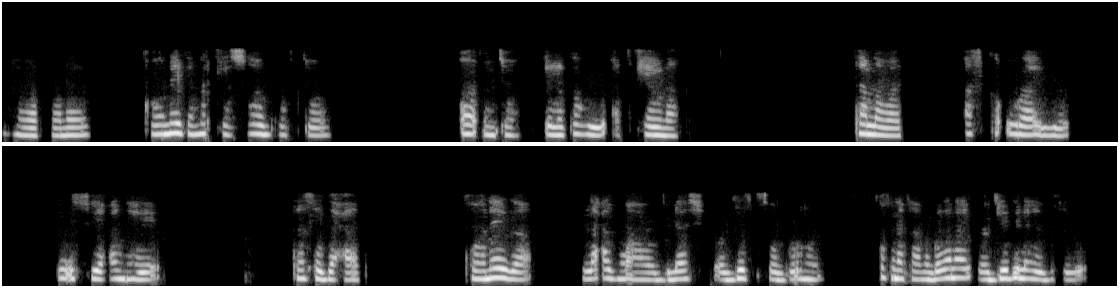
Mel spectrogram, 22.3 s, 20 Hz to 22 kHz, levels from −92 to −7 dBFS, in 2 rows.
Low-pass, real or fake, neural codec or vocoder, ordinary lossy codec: 5.4 kHz; real; none; none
